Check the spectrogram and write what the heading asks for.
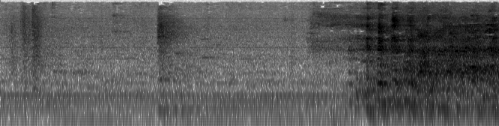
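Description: Low steady hum of a quiet banquet hall, then about five seconds in the audience's crowd noise starts up loudly, with many voices at once.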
